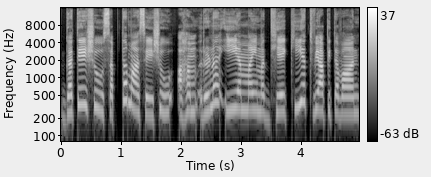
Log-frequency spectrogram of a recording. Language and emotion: Sanskrit, neutral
